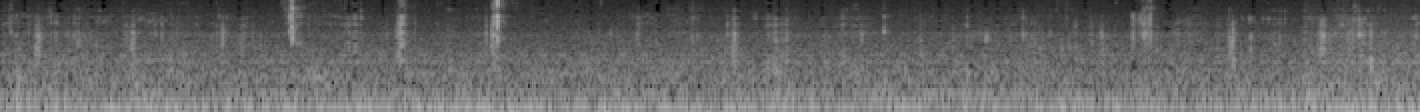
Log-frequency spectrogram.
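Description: Chewing and biting of fried chicken, with scattered small crunches and mouth clicks; the loudest crunch comes about three seconds in.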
